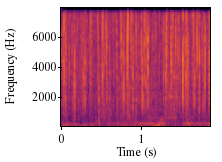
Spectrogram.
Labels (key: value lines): label: biophony, cascading saw
recorder: SoundTrap 600 or HydroMoth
